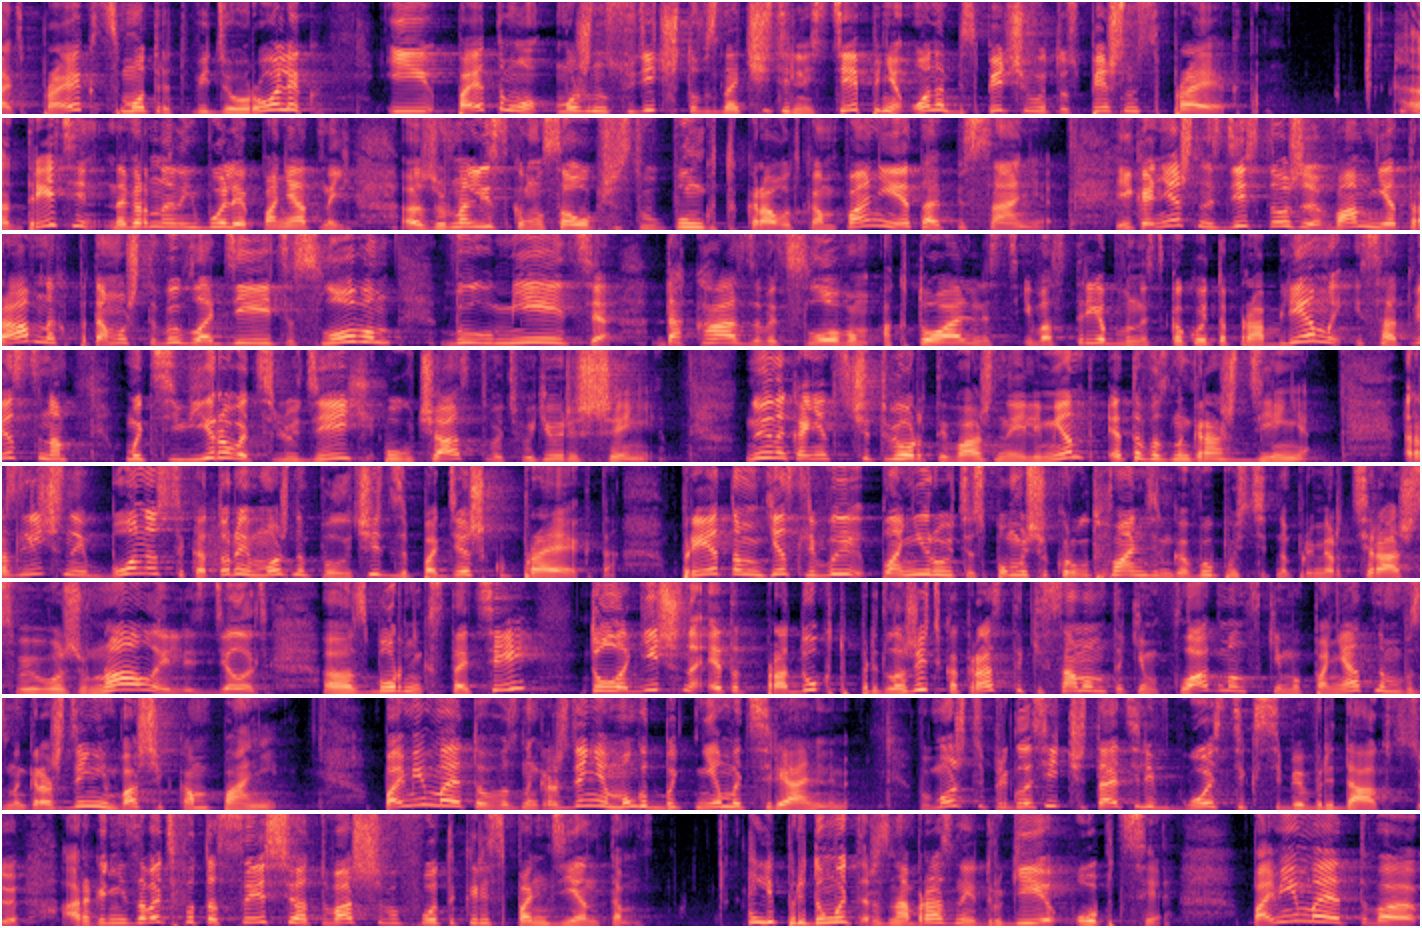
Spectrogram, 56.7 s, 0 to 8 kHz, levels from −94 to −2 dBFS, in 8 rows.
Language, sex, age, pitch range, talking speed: Russian, female, 20-39, 225-300 Hz, 140 wpm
